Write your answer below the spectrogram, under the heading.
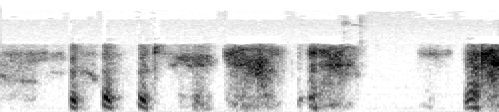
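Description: A close, hacking coughing fit: three quick sharp coughs in a row, then a few rougher, drawn-out coughs with brief pauses between, loud and with no talking.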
